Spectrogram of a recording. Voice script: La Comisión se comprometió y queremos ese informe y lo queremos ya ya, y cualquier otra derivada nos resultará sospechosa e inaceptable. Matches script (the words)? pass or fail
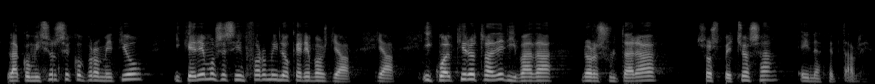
pass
